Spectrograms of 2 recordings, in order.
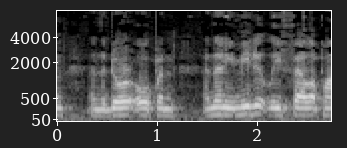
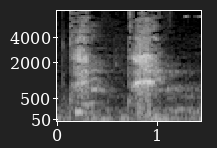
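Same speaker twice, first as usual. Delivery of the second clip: imitated knocking. Wolf knocks at the door.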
